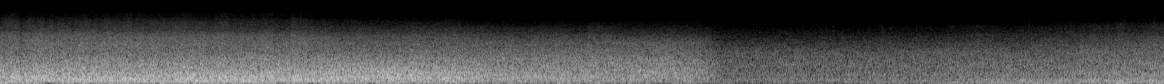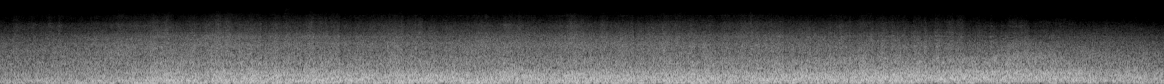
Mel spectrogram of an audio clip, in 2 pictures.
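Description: Electric commuter trains running past on the rails: a steady rushing rumble of wheels, loud as one train passes close and then fading, broken off abruptly about seven seconds in. A second passing train builds up again and stays loud before fading near the end.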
